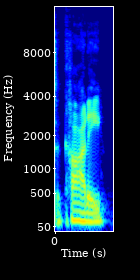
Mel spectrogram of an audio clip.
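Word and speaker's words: Cicotte: on baseball because and I know there are two pronunciations for his name uh Cott or cotti I've heard both I believe it is sakati Eddie cotti who pitched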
